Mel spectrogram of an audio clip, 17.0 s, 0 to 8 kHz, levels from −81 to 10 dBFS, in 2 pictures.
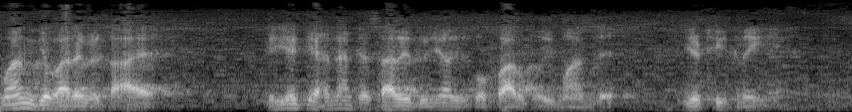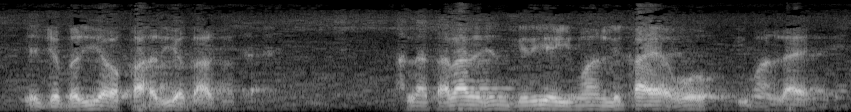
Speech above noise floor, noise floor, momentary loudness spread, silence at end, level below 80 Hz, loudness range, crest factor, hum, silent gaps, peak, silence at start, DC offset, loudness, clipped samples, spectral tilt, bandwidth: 25 dB; -42 dBFS; 19 LU; 0.05 s; -54 dBFS; 6 LU; 16 dB; none; none; -2 dBFS; 0 s; under 0.1%; -17 LUFS; under 0.1%; -6.5 dB/octave; 7.4 kHz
